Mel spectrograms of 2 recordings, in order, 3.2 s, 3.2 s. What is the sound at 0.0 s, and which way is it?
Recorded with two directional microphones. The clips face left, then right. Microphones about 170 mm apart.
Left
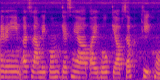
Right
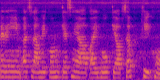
Speech, 90° left.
